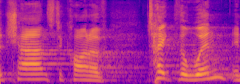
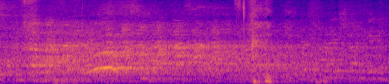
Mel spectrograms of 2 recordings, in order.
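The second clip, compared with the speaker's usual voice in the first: high breathy laugh; 9 dB quieter than usual. Real, not acted. Laughs at own title.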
